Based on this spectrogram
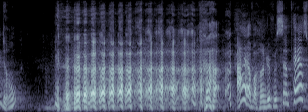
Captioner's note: and audience laughs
